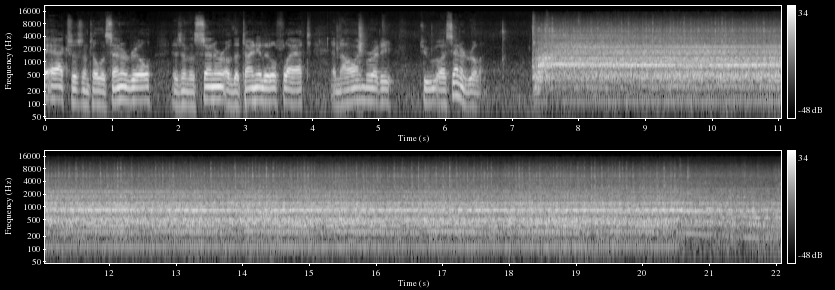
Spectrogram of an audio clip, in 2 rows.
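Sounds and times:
drill cutting brass: 7.3s - 22.0s
milling machine spindle whine: 7.3s - 22.0s.

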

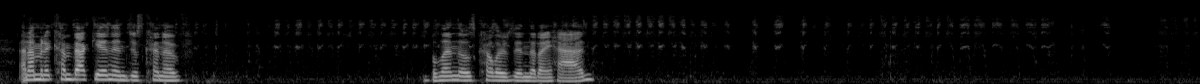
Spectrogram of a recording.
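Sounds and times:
marker tip rubbing on card: 0.4s - 12.0s.

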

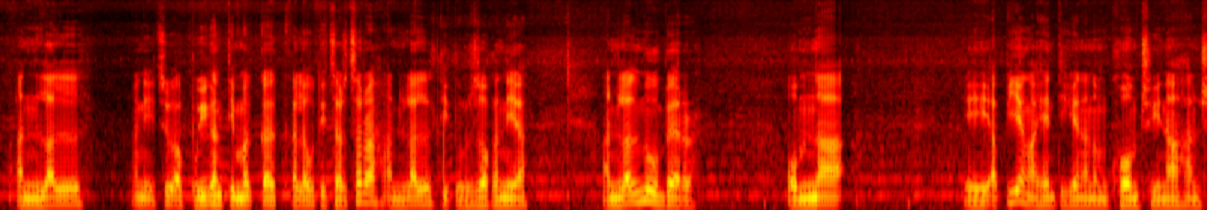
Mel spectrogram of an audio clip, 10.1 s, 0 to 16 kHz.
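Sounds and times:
bees buzzing past: 0.0s - 10.0s
hum of bee swarm: 0.0s - 10.0s.

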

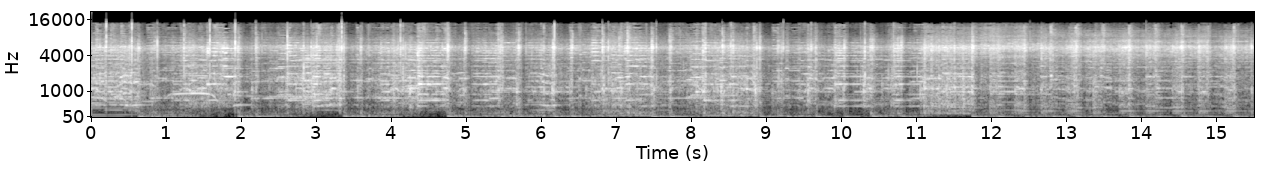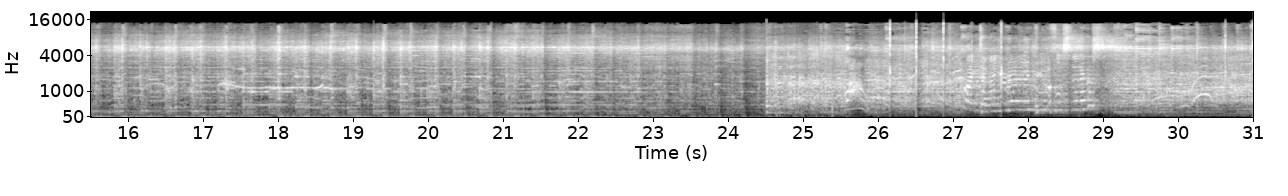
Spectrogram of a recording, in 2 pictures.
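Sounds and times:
fiddle melody: 0.0s - 31.0s
quick drum beats: 0.6s - 24.5s.

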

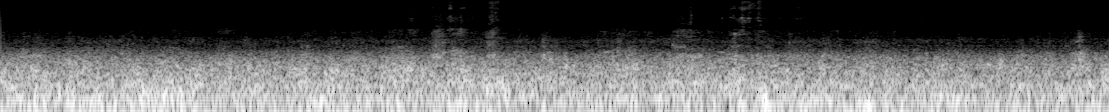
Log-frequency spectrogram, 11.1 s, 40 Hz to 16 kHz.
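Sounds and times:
train wheels rumbling on rail: 0.0s - 11.0s.

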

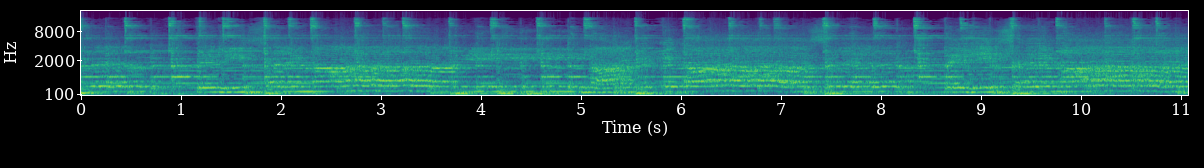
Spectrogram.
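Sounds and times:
harmonium chords: 0.0s - 11.0s
men chanting: 0.0s - 11.0s
tabla strokes: 0.0s - 11.0s.

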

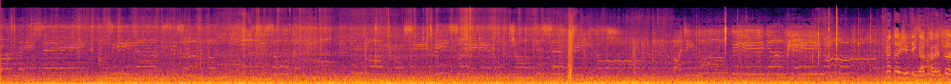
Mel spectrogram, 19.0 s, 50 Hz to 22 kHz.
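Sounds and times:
car engine rumble and road noise: 0.0s - 19.0s
faint music: 0.0s - 19.0s.

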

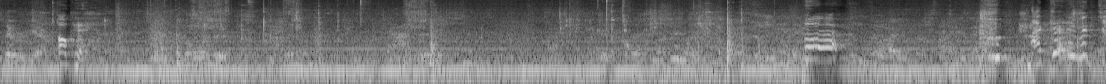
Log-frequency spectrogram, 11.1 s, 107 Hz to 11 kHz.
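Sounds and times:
background chatter: 0.0s - 11.0s
steady low hum: 0.0s - 11.0s.

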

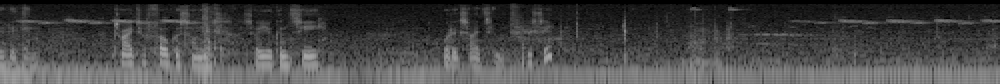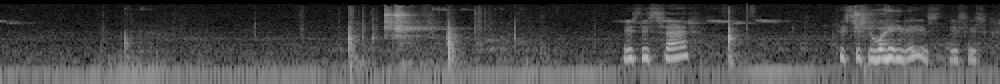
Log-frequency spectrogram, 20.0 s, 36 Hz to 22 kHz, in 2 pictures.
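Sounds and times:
small bird chirping: 0.0s - 2.1s, 7.4s - 10.4s, 16.1s - 18.9s
metal chain clinking and rattling: 13.7s - 15.2s, 18.4s - 19.3s.

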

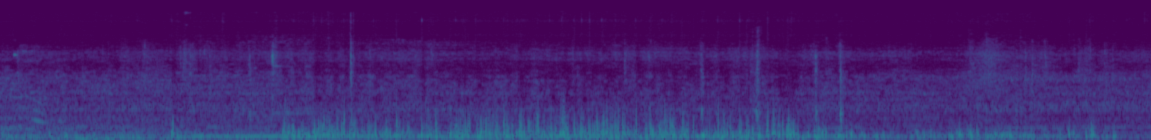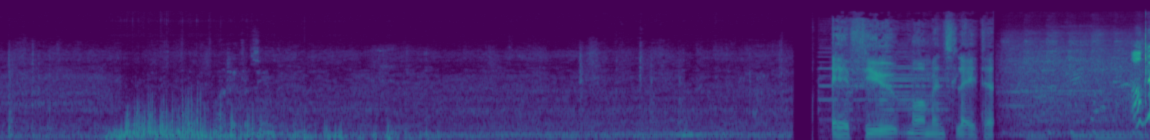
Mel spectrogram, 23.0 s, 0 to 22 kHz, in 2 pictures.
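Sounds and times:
road rumble: 0.0s - 19.5s.

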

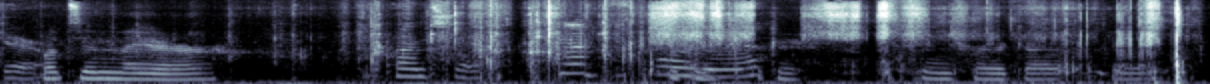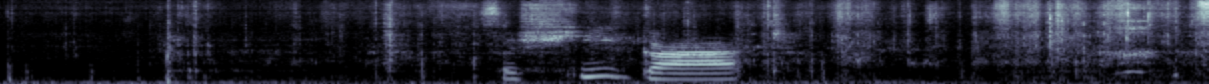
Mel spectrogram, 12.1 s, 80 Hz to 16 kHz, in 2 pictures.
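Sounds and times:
gift bag clicks: 1.3s - 3.8s
child's voice: 2.0s - 4.0s.

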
